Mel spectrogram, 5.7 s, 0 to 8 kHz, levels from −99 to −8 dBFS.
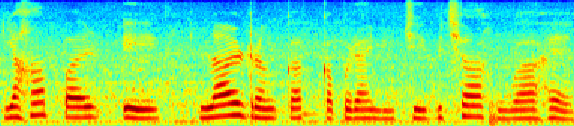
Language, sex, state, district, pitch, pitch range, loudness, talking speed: Hindi, male, Madhya Pradesh, Katni, 215 Hz, 200-230 Hz, -16 LUFS, 115 wpm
